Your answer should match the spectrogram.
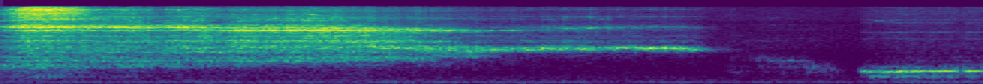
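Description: A vocalised wind effect: a long breathy whoosh blown into the microphone for about three seconds, fading slightly. After a short gap it is followed near the end by a brief steady tone.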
